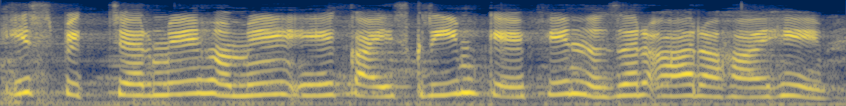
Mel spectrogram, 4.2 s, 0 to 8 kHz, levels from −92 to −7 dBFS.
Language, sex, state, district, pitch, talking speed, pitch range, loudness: Hindi, female, Madhya Pradesh, Bhopal, 310 Hz, 155 wpm, 290-340 Hz, -13 LUFS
